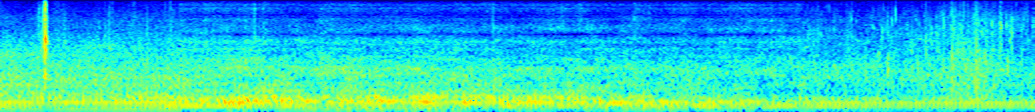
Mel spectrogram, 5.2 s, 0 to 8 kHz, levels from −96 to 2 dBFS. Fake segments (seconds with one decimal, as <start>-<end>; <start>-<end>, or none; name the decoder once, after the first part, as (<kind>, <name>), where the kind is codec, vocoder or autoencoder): 0.9-4.0 (codec, SNAC)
